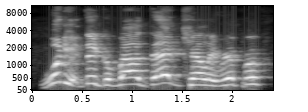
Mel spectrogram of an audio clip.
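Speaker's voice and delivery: high, chirpy hammed-up morning TV host; mock TV talk show host. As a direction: parody a cheesy daytime TV anchor. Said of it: "the old two shots of guys".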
